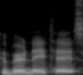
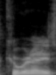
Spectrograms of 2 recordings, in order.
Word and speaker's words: Kubernetes: We actually pronounce it wrong. I think if you're actually Greek, you pronounce it something like Kubernetes or something like that. But it's too late. Everyone's been saying it wrong.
